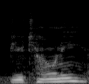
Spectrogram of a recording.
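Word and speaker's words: Buitoni: Halls a while back butone I think is how it's pronounced Bui t-o-n-i I think and it's sitting it's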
